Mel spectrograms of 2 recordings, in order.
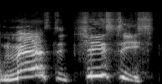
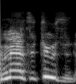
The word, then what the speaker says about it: Massachusetts: Oh, Massachusetts. Oh yeah, Massachusetts. Okay, How do you pronounce it?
